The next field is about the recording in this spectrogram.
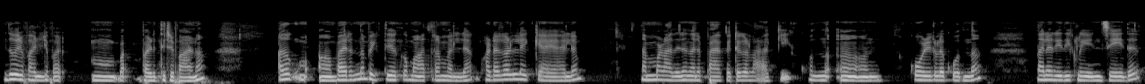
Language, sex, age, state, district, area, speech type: Malayalam, female, 30-45, Kerala, Kottayam, rural, spontaneous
